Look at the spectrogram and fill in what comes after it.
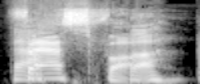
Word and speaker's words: FAFSA: FAFSA, I should say. Am I saying that right? FAFSA. That's it.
